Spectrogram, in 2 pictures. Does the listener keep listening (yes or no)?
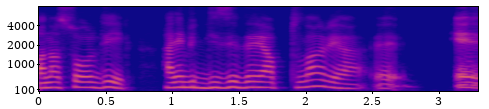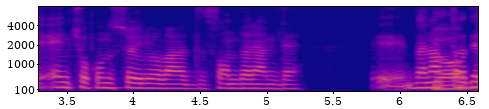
yes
